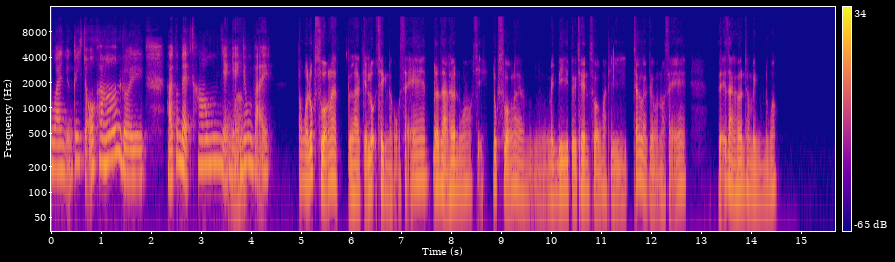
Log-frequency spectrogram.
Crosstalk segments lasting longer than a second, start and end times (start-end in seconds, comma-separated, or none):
none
